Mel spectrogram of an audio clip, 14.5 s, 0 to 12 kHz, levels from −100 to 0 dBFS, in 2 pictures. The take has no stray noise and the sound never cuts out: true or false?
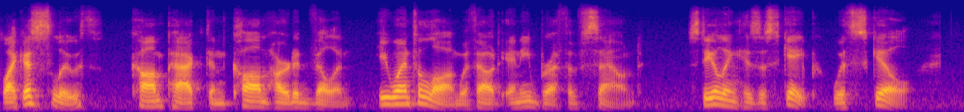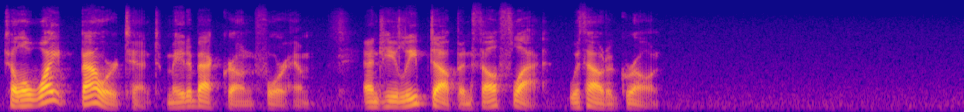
true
